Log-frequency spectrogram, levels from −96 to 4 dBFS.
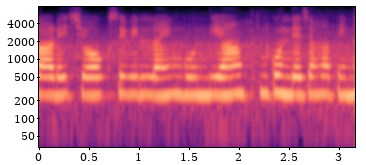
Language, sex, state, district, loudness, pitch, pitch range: Marathi, female, Maharashtra, Gondia, -16 LUFS, 255 Hz, 250-260 Hz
